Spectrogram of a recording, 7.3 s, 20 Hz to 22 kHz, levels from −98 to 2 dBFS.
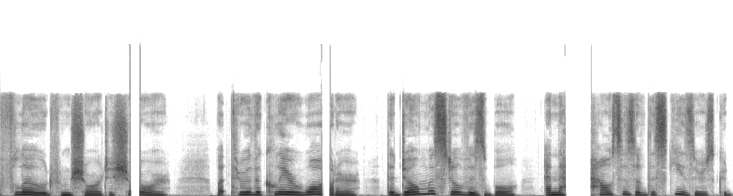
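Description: Speech drops to silence three times, at 1.30 s, 3.22 s and 5.65 s, for 0.10, 0.09 and 0.26 s. These are likely Bluetooth stalls, the buffer running dry.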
